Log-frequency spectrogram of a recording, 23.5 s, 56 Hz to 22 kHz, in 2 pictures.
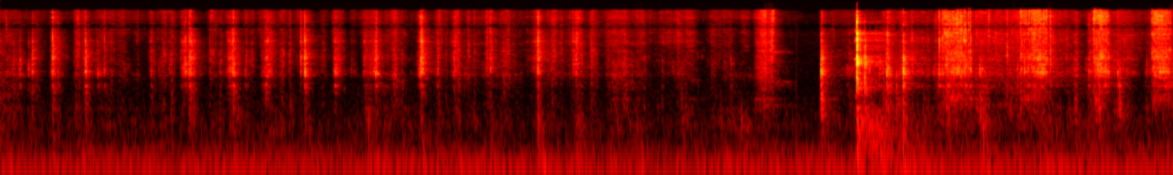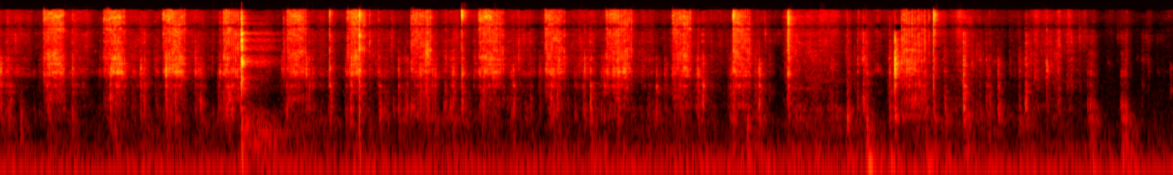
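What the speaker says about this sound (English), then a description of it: "So nut is gonna go back on." A nut being threaded back onto a shouldered shaft during a GM TH350 transmission shift selector shaft seal repair, heard as close, rapid metallic clicking and ratchet-like ticks. The clicks grow denser and louder partway through, and no one speaks.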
